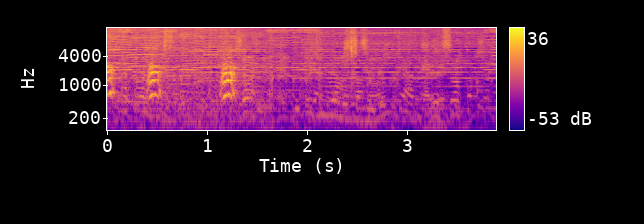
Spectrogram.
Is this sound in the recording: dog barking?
yes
